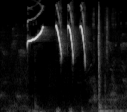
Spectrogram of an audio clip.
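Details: Female Oriental magpie-robin, used in training to stimulate males. One upslurred whistle, then three sharp descending sweeps, and a brief click at the end.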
